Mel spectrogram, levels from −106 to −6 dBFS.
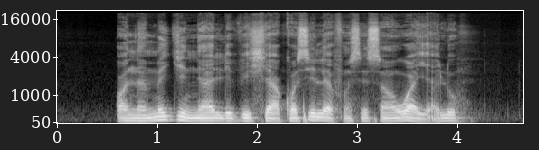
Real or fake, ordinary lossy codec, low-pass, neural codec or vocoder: fake; none; none; vocoder, 48 kHz, 128 mel bands, Vocos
